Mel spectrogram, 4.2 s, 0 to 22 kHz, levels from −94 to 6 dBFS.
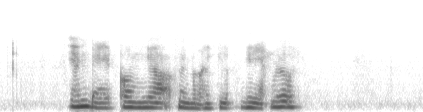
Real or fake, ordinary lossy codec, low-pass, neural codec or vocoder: fake; Opus, 24 kbps; 7.2 kHz; codec, 16 kHz, 2 kbps, FreqCodec, smaller model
